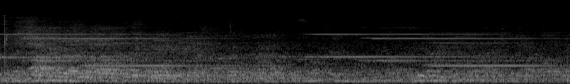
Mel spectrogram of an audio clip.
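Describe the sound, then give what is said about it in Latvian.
A steady electric bell rings continuously for several seconds in a parliament chamber before a secret-ballot vote on appointing a judge, its bright sustained tone carrying while a low murmur of voices continues underneath. “Paldies, lūdzu zvanu.”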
